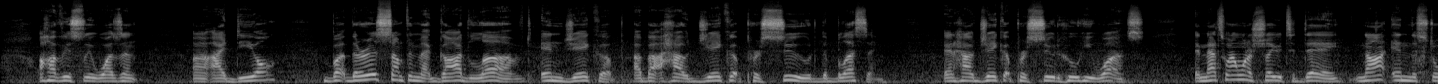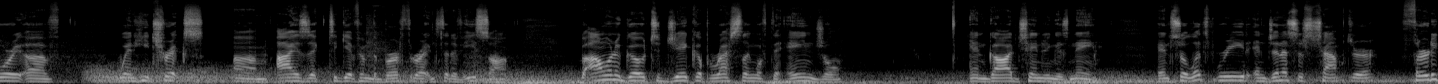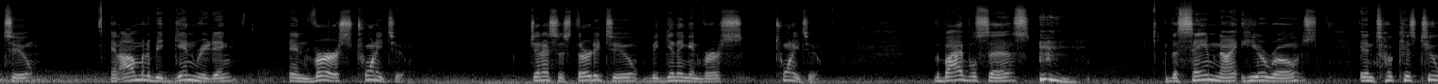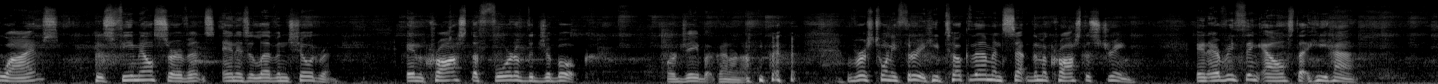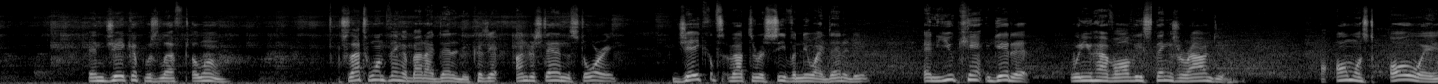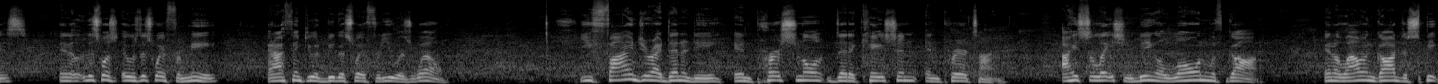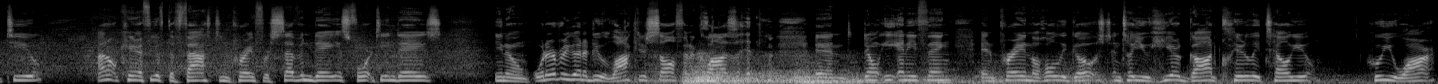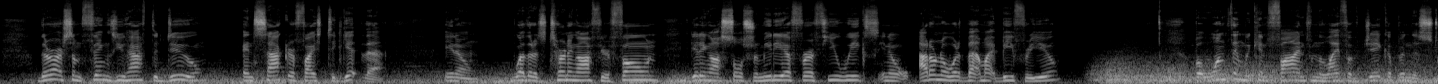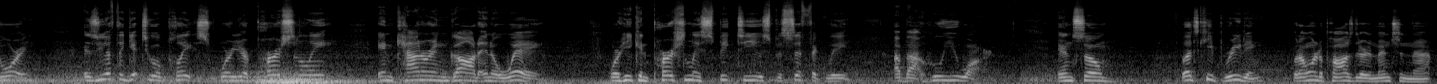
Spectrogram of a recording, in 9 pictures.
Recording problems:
rain or running water; loud; throughout; 8 dB below the speech

